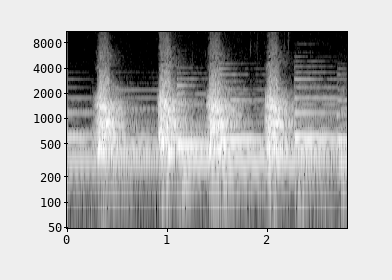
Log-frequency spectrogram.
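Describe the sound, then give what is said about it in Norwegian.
A dog barks four times in a steady rhythm, about half a second apart, loud, followed by a softer trailing bark with no one speaking. “I 99 av alle tilfellene har den syke vært eksponert for rabiessmittet hund.”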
